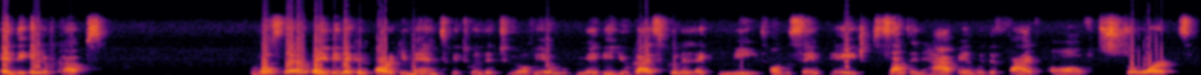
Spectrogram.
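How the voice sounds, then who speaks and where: A woman reads tarot cards in an intimate, unscripted way. Her voice is mellow and dark-toned at an average pitch for a woman. She speaks very slowly, thinking aloud and circling back over phrases. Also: expressive, low-quality recording. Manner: hesitant, musing, with pauses and repeated phrases. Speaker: tarot card reader.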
